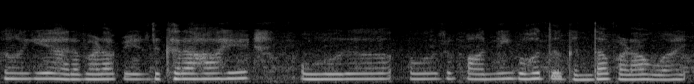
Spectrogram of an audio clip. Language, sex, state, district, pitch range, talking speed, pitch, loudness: Hindi, female, Bihar, Jahanabad, 240-260 Hz, 130 wpm, 250 Hz, -27 LUFS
